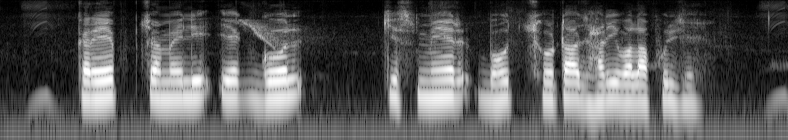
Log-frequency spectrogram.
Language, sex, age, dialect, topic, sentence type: Magahi, male, 18-24, Northeastern/Surjapuri, agriculture, statement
